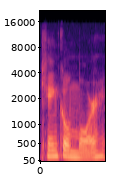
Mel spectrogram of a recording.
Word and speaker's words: Kanklemore: Kanklemore. It's spelt exactly like you expect it to be, phonetically.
